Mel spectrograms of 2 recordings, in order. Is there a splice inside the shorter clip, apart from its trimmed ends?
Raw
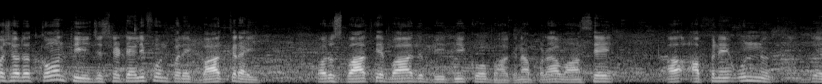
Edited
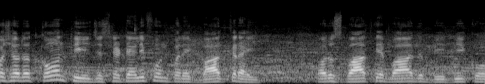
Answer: no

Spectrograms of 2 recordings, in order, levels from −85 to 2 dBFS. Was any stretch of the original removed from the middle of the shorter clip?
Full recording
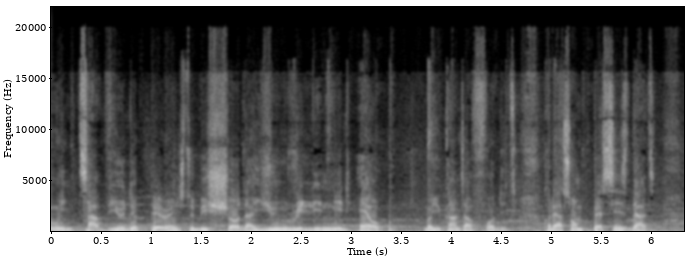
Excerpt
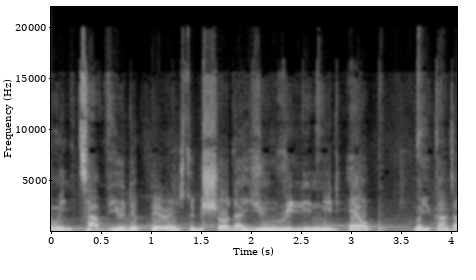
yes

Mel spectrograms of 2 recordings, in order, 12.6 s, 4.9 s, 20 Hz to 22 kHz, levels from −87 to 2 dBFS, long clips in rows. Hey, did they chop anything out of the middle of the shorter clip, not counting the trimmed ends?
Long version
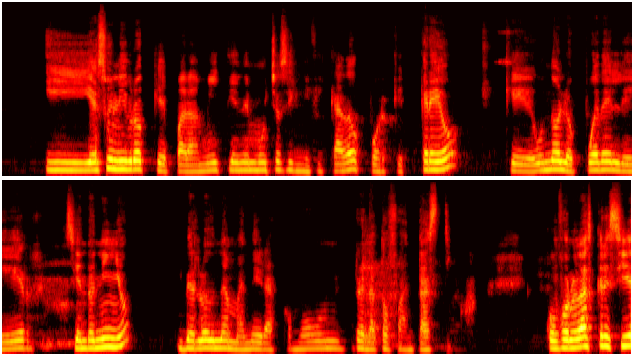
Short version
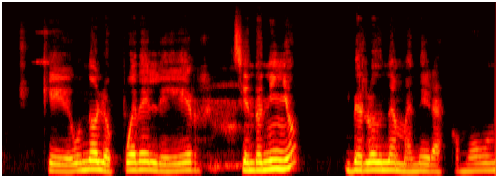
no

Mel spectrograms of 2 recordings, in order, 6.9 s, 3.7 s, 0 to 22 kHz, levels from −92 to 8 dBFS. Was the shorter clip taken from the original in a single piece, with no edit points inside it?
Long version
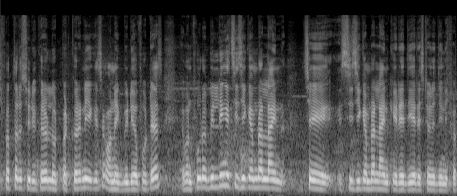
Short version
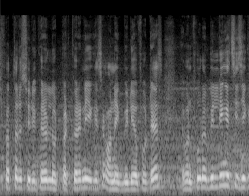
yes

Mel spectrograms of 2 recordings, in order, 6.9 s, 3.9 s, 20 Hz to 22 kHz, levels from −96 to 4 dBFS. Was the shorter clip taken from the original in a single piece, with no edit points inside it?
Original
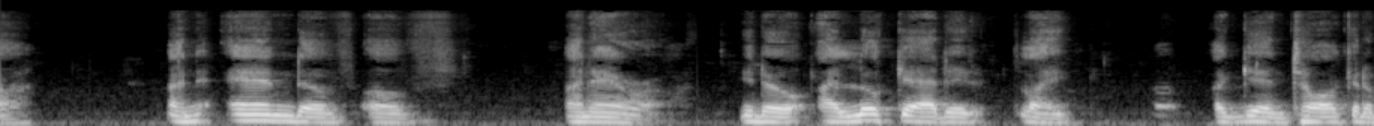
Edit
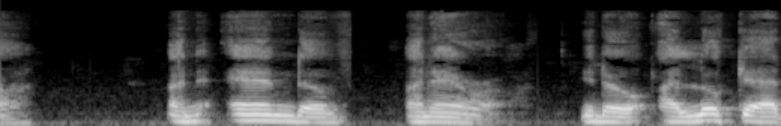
no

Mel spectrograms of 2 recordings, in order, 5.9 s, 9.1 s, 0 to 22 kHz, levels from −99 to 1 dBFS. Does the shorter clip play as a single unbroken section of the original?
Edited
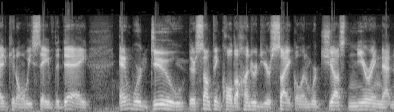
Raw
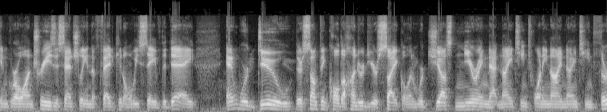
yes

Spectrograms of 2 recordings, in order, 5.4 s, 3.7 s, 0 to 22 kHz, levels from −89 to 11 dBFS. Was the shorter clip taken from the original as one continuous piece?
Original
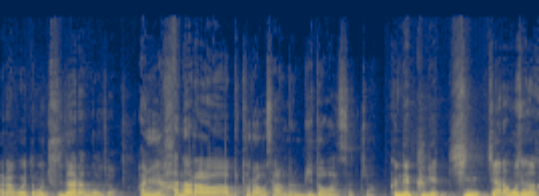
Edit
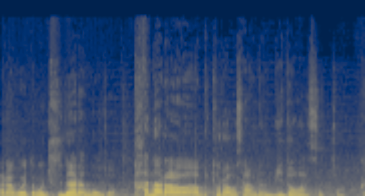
no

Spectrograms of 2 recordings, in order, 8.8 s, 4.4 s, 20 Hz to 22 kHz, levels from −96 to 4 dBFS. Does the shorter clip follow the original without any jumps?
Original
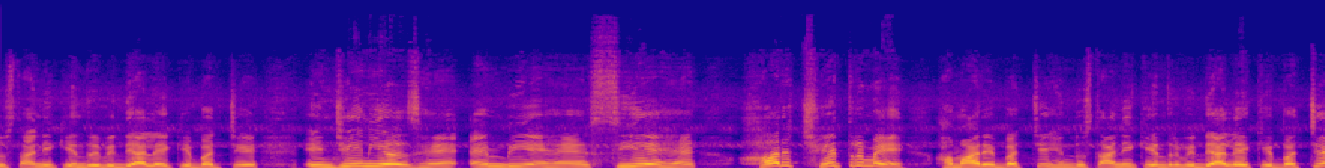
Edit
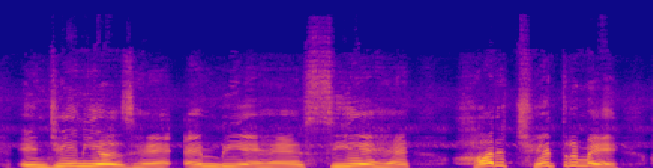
yes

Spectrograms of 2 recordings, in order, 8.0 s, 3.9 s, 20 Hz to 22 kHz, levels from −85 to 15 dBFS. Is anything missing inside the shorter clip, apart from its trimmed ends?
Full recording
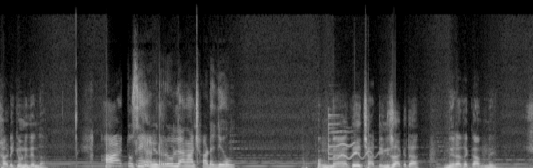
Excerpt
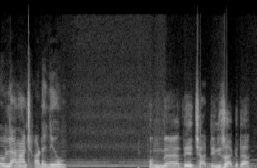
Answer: no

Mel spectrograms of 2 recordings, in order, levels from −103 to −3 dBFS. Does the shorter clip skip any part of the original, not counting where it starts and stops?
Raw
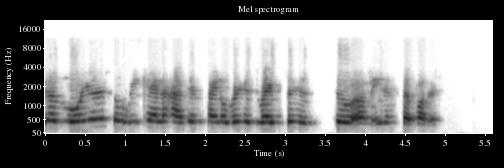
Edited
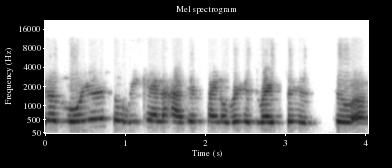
no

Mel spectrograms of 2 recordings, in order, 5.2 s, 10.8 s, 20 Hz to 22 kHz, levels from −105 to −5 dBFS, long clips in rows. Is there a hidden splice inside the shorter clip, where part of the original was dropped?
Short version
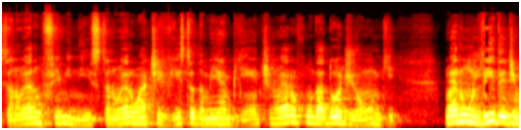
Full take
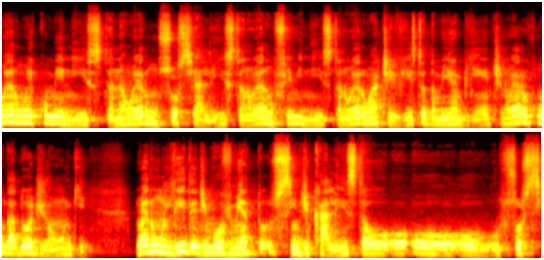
no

